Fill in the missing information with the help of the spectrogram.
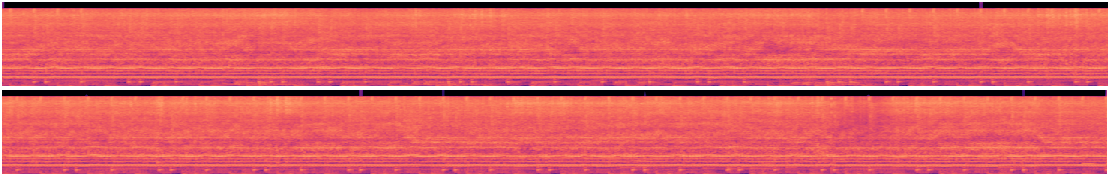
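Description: Commercial lawn mower's engine running steadily as the mower cuts grass, heard close up from a camera mounted just above the engine. It is a loud, even drone with no change in pitch.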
